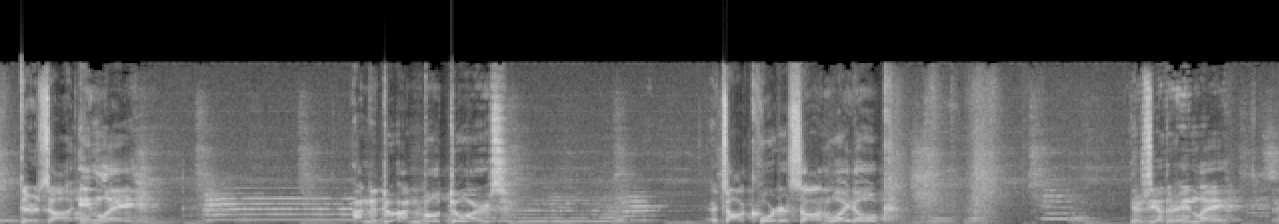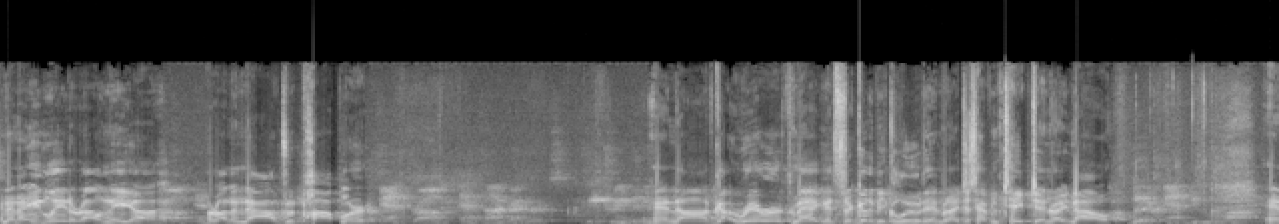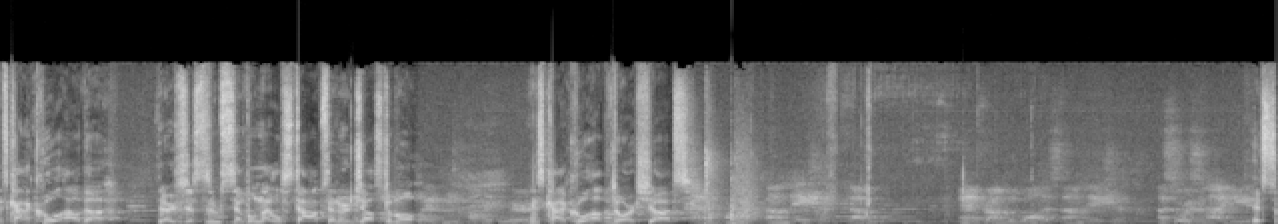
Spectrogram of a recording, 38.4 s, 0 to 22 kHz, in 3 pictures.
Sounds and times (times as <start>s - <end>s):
Speech: 0.2s - 1.6s, 3.6s - 5.2s, 7.1s - 9.1s, 11.3s - 38.3s.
